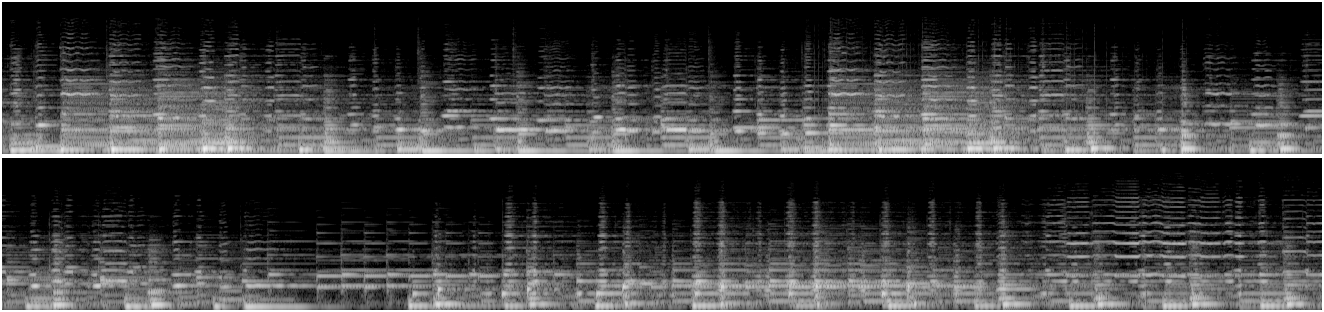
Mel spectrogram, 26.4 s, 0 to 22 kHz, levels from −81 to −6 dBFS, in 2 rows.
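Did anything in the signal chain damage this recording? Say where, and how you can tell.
Yes: from 8.04 to 11.92 s a 25 Hz buzz tracks the level. A filter restarted on every block in the processing stage resets each 40 ms block, leaving onset ticks.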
